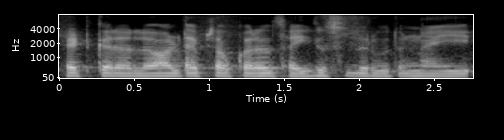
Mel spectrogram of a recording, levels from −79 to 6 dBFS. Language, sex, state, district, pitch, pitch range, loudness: Telugu, male, Andhra Pradesh, Annamaya, 120 Hz, 120-125 Hz, -20 LUFS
